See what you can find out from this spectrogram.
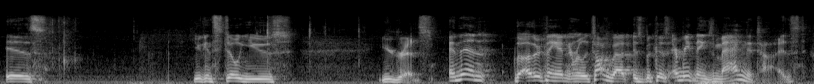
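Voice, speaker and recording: A man teaching a casual photography lighting tutorial in a relaxed, slangy, enthusiastic way while he is losing his voice. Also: mid-range voice, normal speed, pauses often, slight background noise. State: losing his voice, clearing throat. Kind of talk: casual product walkthrough tutorial.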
